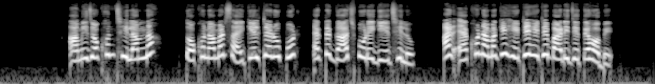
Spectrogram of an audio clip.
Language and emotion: Bengali, sad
